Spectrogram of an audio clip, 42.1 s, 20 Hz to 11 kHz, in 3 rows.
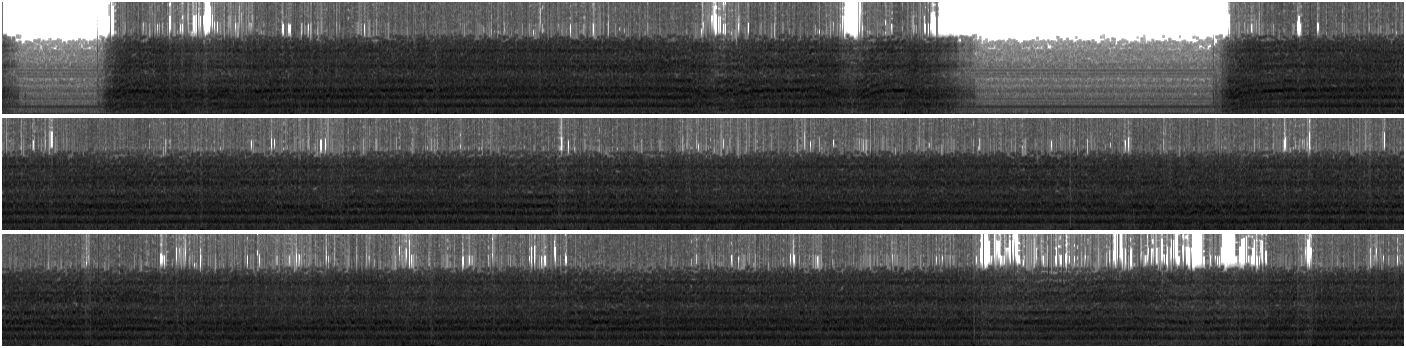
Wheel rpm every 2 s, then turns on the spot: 40, 180, 230, 190, 110, 0, 170, 220, 230, 230, 230, 230, 230, 230, 220, 220, 230, 230, 240, 220, 230.
none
